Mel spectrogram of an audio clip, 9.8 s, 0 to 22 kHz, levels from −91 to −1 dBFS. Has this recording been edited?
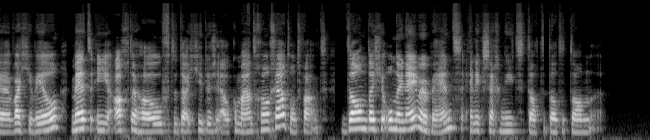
yes; 3 cuts; at 1.0 s, 5.0 s, 8.2 s

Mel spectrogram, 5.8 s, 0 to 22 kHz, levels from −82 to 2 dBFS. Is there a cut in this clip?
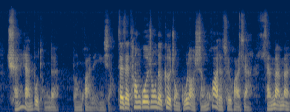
yes; 1 cut; at 2.3 s

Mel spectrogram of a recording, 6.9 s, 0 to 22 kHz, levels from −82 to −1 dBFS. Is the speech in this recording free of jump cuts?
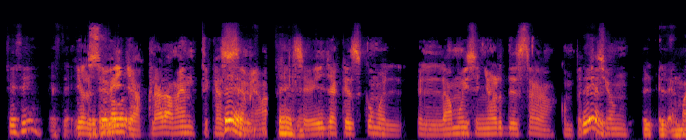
no; 1 cut; at 2.7 s

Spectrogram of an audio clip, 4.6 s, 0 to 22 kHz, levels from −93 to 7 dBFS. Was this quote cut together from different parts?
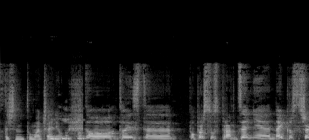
no; 0 cuts

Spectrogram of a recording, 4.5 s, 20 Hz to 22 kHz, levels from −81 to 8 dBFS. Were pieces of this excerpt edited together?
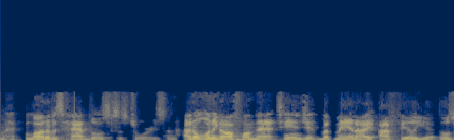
yes; 4 cuts; at 1.1 s, 1.8 s, 2.2 s, 3.3 s

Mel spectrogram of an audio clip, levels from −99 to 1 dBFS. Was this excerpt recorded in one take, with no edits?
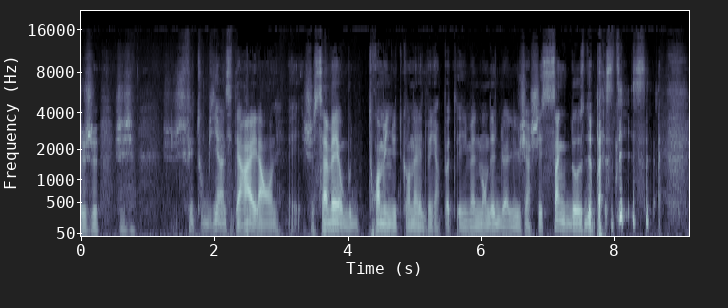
yes; 0 cuts

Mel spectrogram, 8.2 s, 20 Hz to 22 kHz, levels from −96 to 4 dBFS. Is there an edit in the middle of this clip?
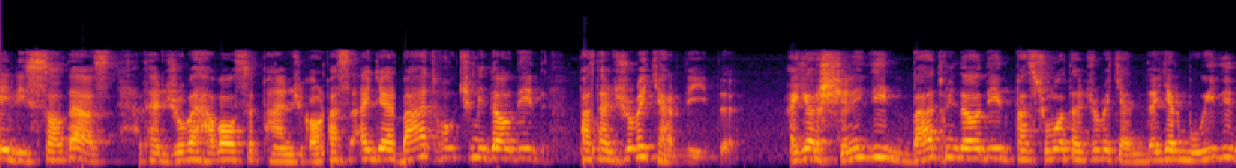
yes; 5 cuts; at 0.9 s, 2.2 s, 2.6 s, 3.9 s, 6.3 s

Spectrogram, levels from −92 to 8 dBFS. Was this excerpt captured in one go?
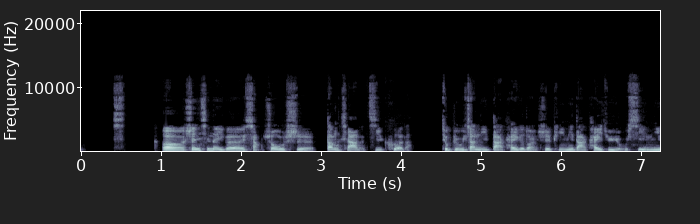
yes; 0 cuts

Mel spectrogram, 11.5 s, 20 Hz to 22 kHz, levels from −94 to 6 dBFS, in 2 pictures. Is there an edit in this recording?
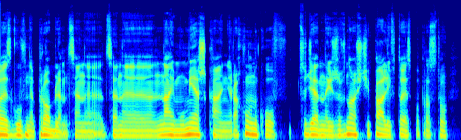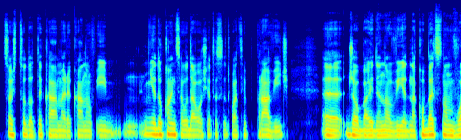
no; 0 cuts

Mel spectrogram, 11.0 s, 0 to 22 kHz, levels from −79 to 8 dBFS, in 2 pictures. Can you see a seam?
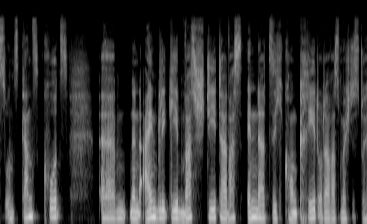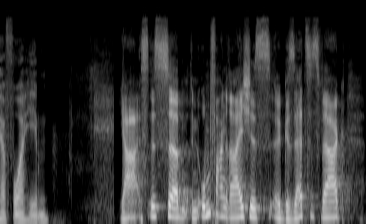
yes; 2 cuts; at 3.4 s, 7.2 s

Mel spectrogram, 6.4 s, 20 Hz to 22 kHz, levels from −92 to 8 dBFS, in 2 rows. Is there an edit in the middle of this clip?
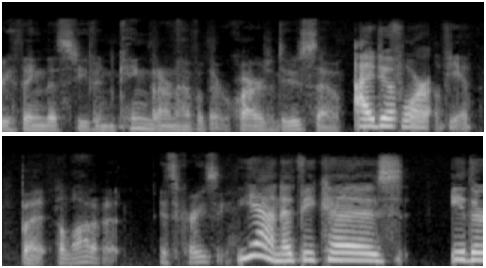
yes; 7 cuts; at 1.0 s, 1.4 s, 1.8 s, 2.6 s, 2.9 s, 3.6 s, 5.2 s

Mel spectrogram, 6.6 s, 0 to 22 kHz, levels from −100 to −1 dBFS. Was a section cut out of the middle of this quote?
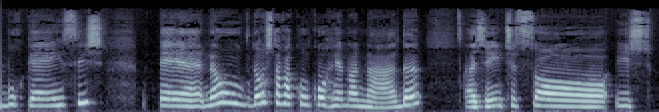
no; 0 cuts

